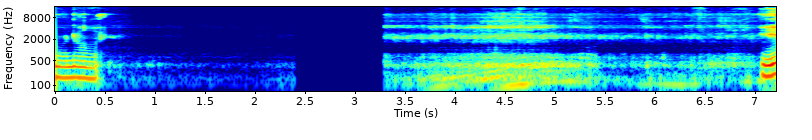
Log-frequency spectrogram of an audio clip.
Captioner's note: truck pulling out of a lot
